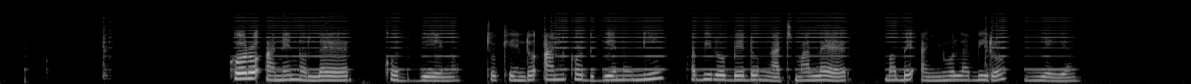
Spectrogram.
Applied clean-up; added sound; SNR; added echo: neural mask model RNNoise.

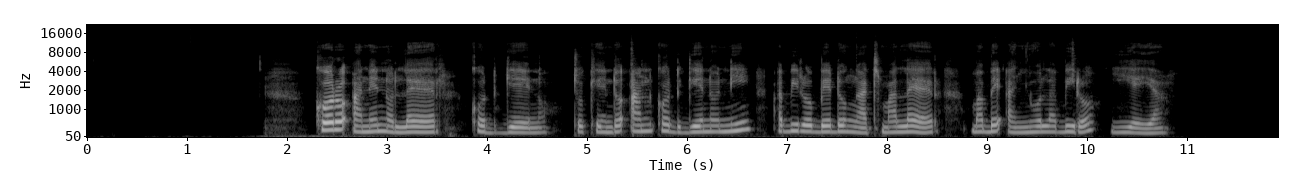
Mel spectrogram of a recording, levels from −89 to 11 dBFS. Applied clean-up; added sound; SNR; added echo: neural mask model Resemble Enhance denoiser.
